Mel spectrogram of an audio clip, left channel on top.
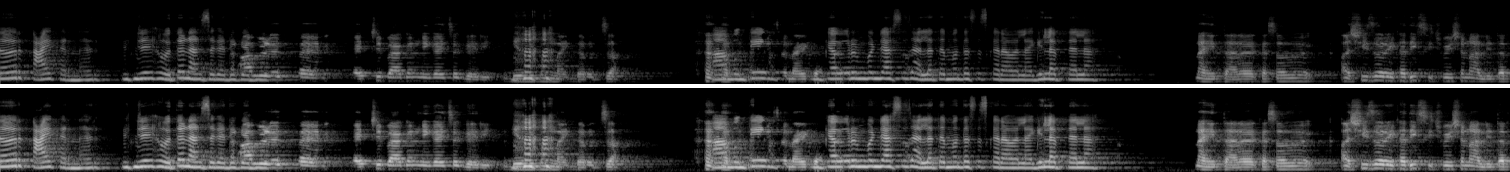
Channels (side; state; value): left; quieter; 11.2 dB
